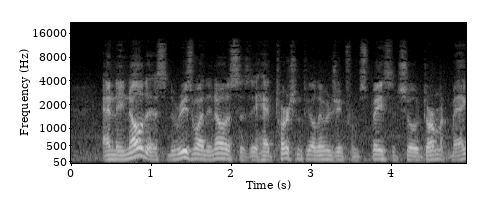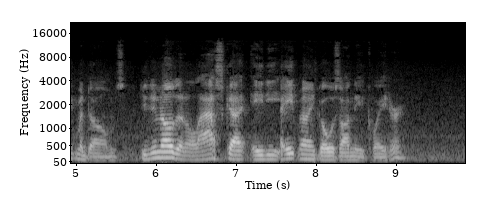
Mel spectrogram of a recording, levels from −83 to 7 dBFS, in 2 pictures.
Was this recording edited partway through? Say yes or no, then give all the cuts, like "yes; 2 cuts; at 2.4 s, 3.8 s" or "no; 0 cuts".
yes; 3 cuts; at 5.7 s, 7.6 s, 8.0 s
